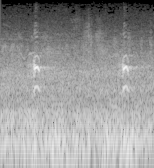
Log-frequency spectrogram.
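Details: On a lake shore, a Canada goose parent calls its goslings together while a crow flies near. Two brief, clipped honks come about a second and a half apart against constant low background rumble.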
